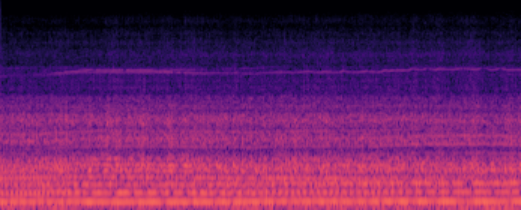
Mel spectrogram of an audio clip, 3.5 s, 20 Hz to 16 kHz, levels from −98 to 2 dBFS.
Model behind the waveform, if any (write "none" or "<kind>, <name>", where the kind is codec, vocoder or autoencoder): none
